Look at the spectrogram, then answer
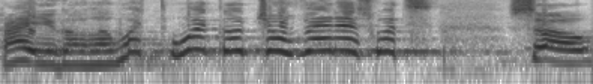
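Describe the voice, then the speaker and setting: Noticeable background noise sits under this recording. A man talks in a Spanish accent. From Puerto Rico. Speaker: keynote speaker. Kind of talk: keynote talk. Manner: animated.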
